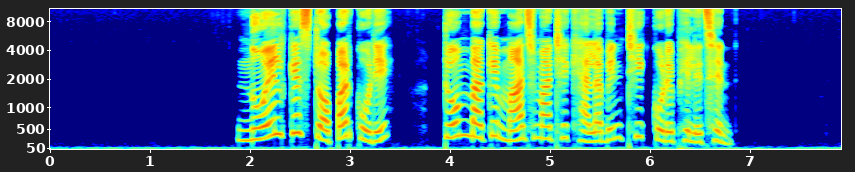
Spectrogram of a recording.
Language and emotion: Bengali, neutral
